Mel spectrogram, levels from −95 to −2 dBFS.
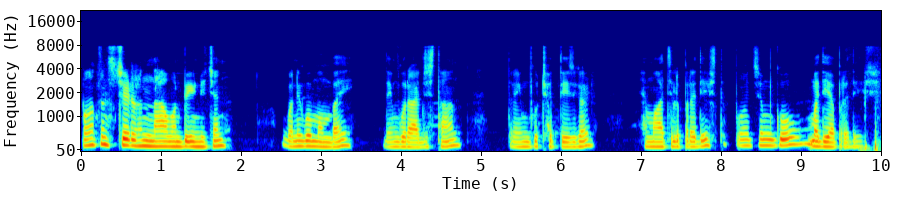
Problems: background sounds at intervals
